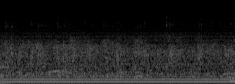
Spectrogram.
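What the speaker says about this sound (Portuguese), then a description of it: "Você pode aplaudir ao Senhor por isso?" Congregation applauding the Lord during a Thursday church service, a steady blanket of clapping over a constant low electrical hum, even and moderately distant throughout.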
